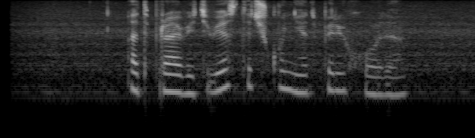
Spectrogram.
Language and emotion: Russian, neutral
